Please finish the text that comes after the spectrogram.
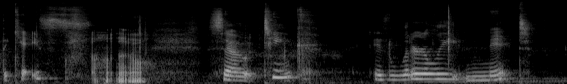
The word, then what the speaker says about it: tink: Tink. Tink? T-I-N-K.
